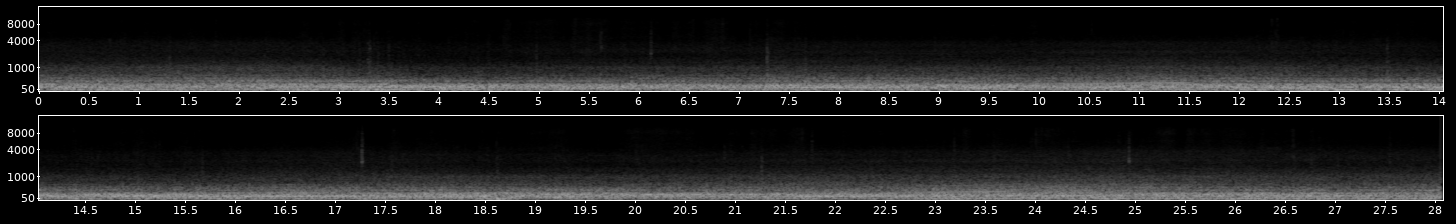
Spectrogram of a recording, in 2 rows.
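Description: The 2.0-litre N46 four-cylinder engine of a BMW E90 320i running steadily while the car drives, heard inside the cabin along with low road and tyre rumble, with small rises in engine pitch as the throttle changes.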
